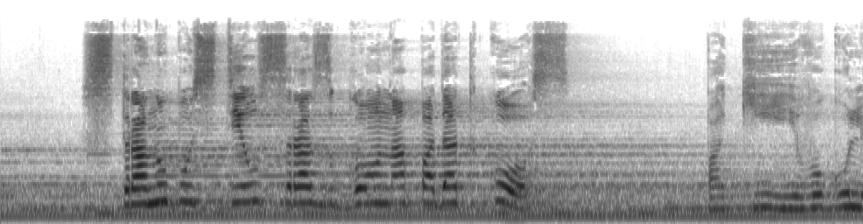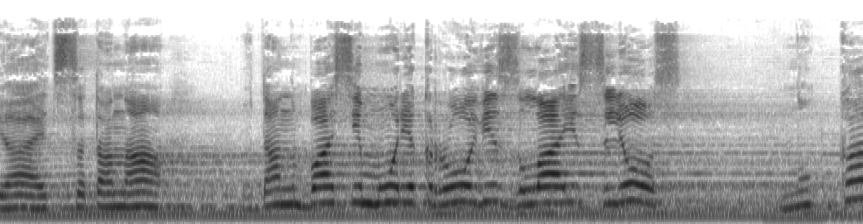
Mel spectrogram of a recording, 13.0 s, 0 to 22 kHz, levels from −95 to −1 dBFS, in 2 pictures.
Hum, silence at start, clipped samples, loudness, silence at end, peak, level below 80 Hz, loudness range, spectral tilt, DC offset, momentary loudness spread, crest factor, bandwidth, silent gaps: none; 0 s; under 0.1%; -20 LUFS; 0 s; 0 dBFS; -54 dBFS; 6 LU; -3.5 dB/octave; under 0.1%; 18 LU; 20 dB; 16 kHz; none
